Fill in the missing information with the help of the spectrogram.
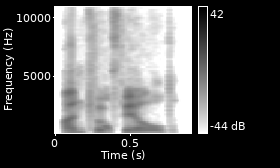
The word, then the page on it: unfulfilled: American English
